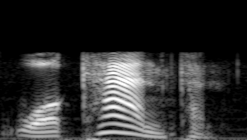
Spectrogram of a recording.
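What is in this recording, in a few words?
"wokankan", Chinese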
